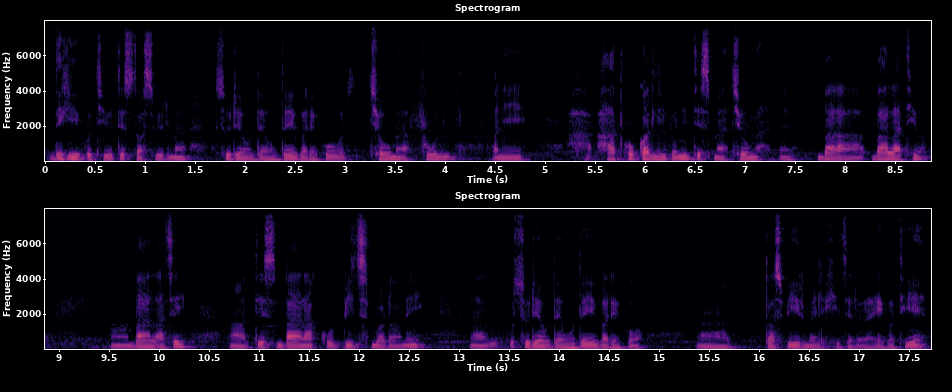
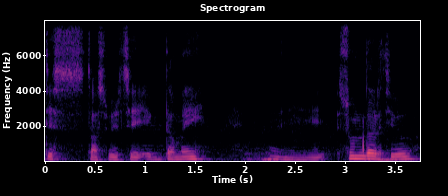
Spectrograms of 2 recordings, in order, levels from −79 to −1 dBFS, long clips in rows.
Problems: background sounds at intervals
